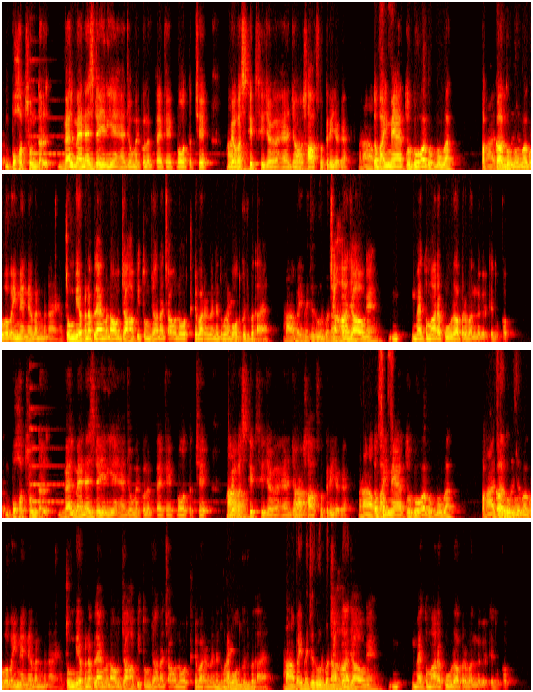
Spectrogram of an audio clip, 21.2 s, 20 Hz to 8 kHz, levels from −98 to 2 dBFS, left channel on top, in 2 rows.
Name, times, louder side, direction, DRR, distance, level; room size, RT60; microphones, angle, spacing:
voice 1, 0.0-4.1 4.5-6.9 7.4-9.0 9.6-15.9 17.0-18.5 18.8-20.7, left 5 dB, 60° left, 0.3 m, -30 dB
sound 1, 0.5-7.5 7.8-7.9, right 1 dB, 35° right, 0.7 m, -51 dB
voice 2, 4.5-4.9 5.8-6.2 7.1-7.5 9.7-10.5 14.8-15.7 16.2-17.5, right 5 dB, 70° right, 0.4 m, -33 dB
2.8 x 2.1 x 3.0 m
head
